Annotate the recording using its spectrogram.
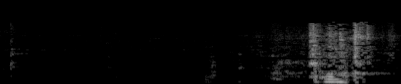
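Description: Faint scratching of a pencil drawing along a wooden T-square, then a plastic set square scraping and knocking as it is slid over the paper onto the T-square near the end.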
